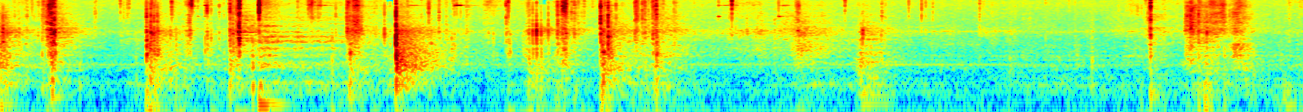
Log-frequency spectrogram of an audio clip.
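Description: A piece of corrugated cardboard being dabbed and pressed on a plastic tray and on paper for printing, making a series of short taps, scrapes and rustles.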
